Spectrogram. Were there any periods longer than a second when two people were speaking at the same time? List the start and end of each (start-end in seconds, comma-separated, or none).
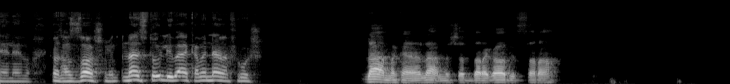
none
